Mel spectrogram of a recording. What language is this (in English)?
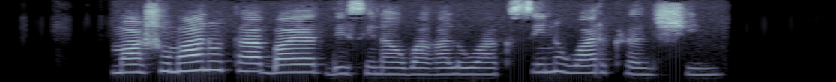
Pashto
